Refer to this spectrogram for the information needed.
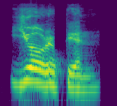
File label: "European", Indian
